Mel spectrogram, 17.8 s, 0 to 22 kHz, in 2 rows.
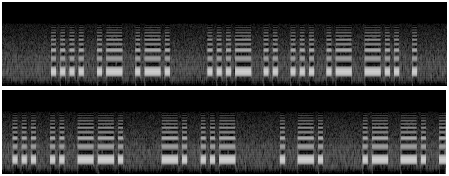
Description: Morse code, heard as a keyed tone, hand-sent with a paddle, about 13 wpm, 700 Hz. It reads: HAR VISADE SIG NU EN …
